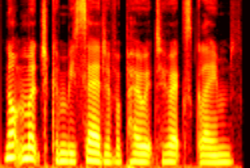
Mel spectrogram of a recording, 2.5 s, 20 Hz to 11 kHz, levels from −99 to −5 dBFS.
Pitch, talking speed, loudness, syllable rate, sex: 165 Hz, 240 wpm, -20 LUFS, 4.8 syllables/s, female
